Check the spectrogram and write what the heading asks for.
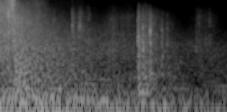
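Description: A loud, deep trailer boom hit whose low rumble slowly fades, with a second, sharper hit about a second and a half in.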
